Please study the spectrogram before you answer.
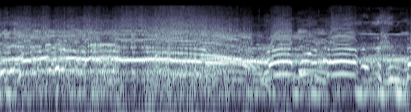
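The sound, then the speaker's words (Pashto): A crowd of youths and children chants slogans at night in Kabul, in front of the cricket board, celebrating a historic cricket win over Pakistan. Many loud voices rise and fall together in continuous, rhythmic shouts and cheers. “په پلازمینه کابل کې د کرکټ بورډ مخ ته تیر شپه یو شمیر ځوانان او ماشومان راټول شوي او د پاکستان پر وړاندې د کرکټ د تاریخي بری په خوشحالي کې ژوندې دی افغانستان شعارونه ورکوي.”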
